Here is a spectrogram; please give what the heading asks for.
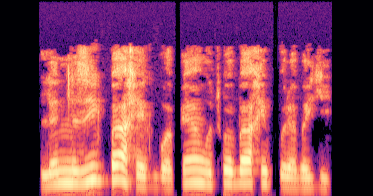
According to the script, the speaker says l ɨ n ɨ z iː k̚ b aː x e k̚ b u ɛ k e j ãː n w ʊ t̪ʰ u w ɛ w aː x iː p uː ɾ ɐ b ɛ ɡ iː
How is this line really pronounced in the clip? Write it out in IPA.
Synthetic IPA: l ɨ n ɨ z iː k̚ b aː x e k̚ b u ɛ p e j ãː n w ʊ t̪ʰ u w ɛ b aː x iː p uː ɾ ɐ b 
